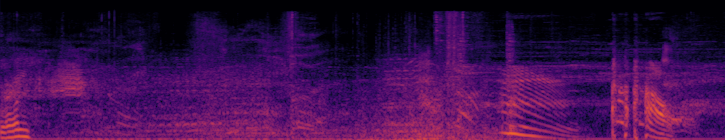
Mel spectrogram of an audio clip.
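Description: A woman screams and snarls up close.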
